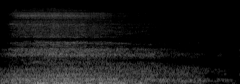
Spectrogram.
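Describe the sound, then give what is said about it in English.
Slow breathing, heard as one long, soft, airy breath that holds steady and then fades away near the end. “Let your breathing match the rhythm of my words.”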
